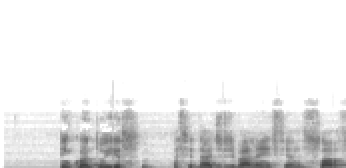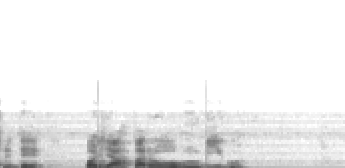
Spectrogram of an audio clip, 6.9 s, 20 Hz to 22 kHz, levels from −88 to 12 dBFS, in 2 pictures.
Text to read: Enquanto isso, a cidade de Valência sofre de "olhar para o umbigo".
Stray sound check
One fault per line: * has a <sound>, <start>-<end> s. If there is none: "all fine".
all fine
